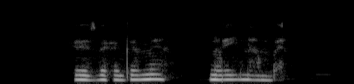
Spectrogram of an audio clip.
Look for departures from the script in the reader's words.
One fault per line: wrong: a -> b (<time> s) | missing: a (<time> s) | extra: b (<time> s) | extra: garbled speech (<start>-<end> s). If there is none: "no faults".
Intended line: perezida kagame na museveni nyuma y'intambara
missing: museveni nyuma (2.2 s)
